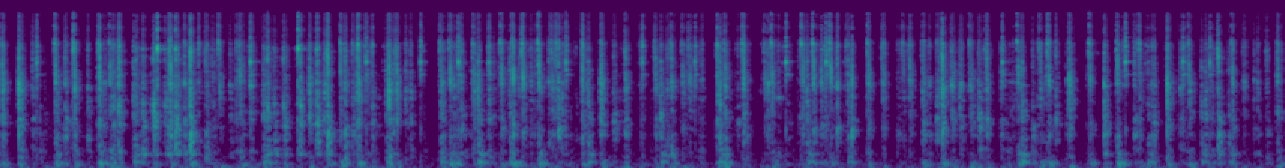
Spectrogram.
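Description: Fingertips with painted nails type rapidly on a backlit mechanical keyboard with clicky green switches and pastel PBT plastic keycaps. A dense, continuous stream of sharp, bright clicks and clacks runs steadily throughout, each keystroke short and crisp with almost no ring.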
